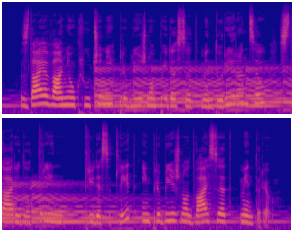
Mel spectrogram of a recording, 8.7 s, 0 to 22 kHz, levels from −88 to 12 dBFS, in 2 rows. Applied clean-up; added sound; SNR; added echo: none; Electric guitar; 7 dB; none.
